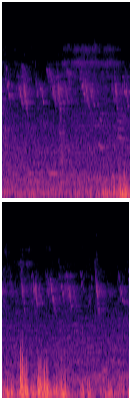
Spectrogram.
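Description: Small birds chirping: many short, high, repeated chirps throughout. About halfway through, a louder low rumble lasting a second or two.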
